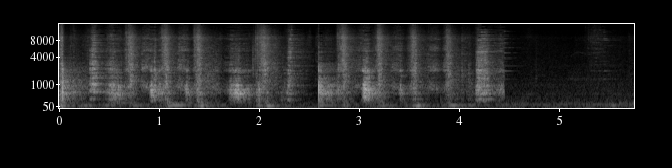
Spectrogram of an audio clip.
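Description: Chef's knife chopping cilantro on a cutting board: a quick, steady run of chops, about three to four a second, stopping about four and a half seconds in.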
